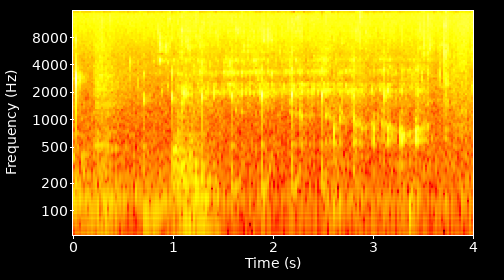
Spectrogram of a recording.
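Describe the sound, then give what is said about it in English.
Wine from a screw-cap bottle pours steadily into a glass for about four seconds, a gurgling trickle with small splashes and glugs, fairly quiet and heard on its own without any talking. “Sorry, I'm a bit heavy on the pour today.”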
